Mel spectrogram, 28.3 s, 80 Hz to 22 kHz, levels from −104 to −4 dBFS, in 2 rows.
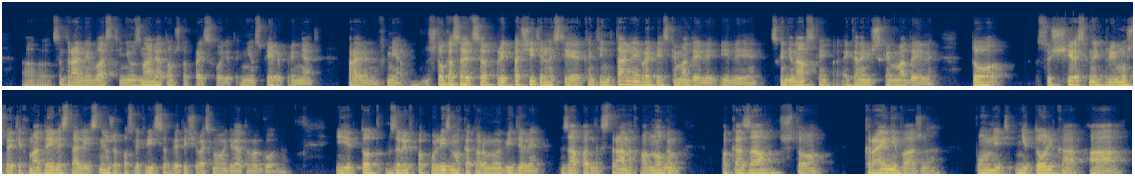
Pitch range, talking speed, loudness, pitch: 100-120 Hz, 120 wpm, -28 LUFS, 105 Hz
